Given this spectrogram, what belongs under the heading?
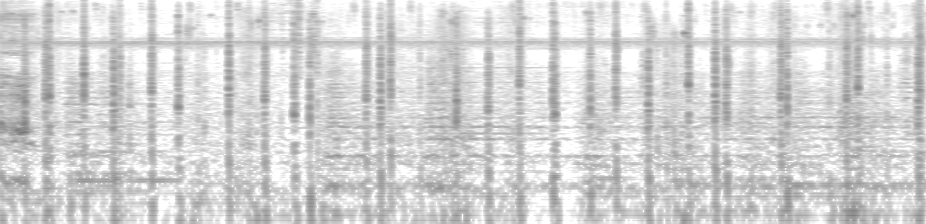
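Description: Horse hooves gallop in the video game Oblivion Remaster, a quick steady clip-clop rhythm of many hoofbeats, faint and continuous over a low background hum.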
